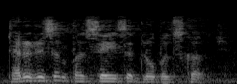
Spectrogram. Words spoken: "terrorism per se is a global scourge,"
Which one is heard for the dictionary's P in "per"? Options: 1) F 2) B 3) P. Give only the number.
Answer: 3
